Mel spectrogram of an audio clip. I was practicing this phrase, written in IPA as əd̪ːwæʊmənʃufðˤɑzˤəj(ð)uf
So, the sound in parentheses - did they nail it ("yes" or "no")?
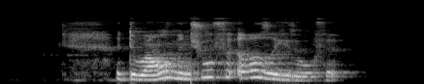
yes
